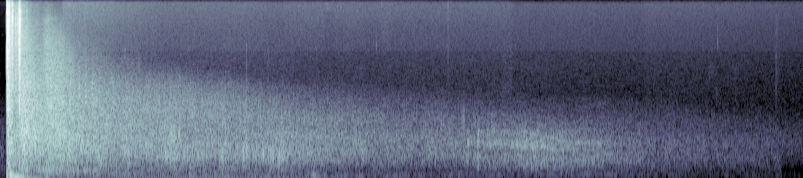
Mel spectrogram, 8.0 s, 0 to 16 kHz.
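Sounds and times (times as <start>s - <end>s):
Galil rifle muzzle blast: 0.0s - 3.4s.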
